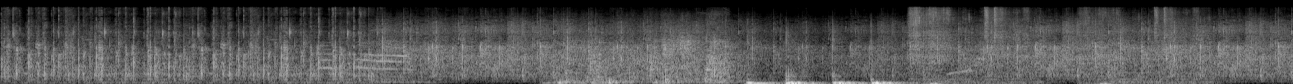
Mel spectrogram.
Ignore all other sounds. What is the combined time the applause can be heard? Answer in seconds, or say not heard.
13 s.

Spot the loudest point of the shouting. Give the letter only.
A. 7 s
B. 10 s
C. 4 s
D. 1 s
C.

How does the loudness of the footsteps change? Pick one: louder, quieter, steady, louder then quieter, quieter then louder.
quieter.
